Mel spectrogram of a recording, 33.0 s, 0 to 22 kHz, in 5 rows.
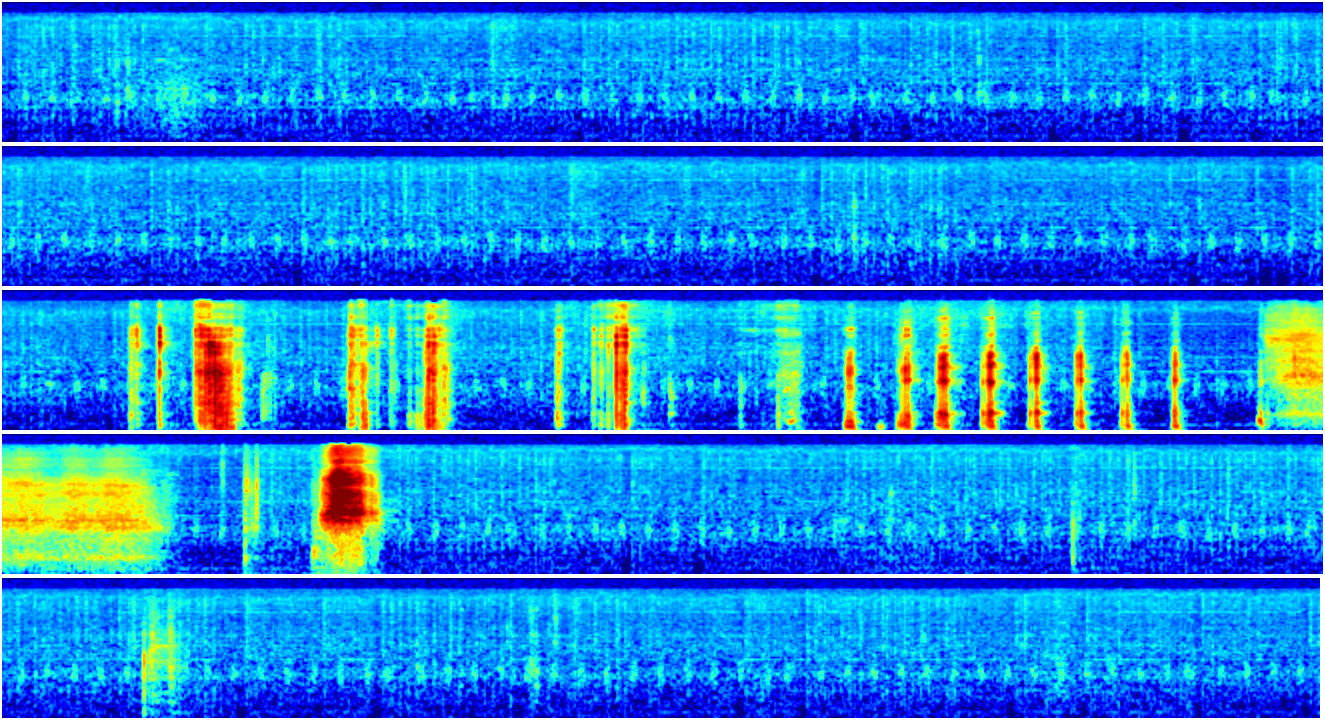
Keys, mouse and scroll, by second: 0.2 shift+middle click, 1.4 shift+middle click, 3.9 e, 4.8 e, 6.5 shift+click, 8.5 e, 8.8 shift+click, 10.8 e, 11.1 shift+click, 16.0 shift+click, 23.0 double click, 23.5 double click, 27.2 ctrl+click, 27.7 double click, 28.1 double click, 28.7 ctrl+z, 29.0 ctrl+z, 29.3 shift+click, 30.8 shift+click, 31.6 double click, 32.0 double click.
